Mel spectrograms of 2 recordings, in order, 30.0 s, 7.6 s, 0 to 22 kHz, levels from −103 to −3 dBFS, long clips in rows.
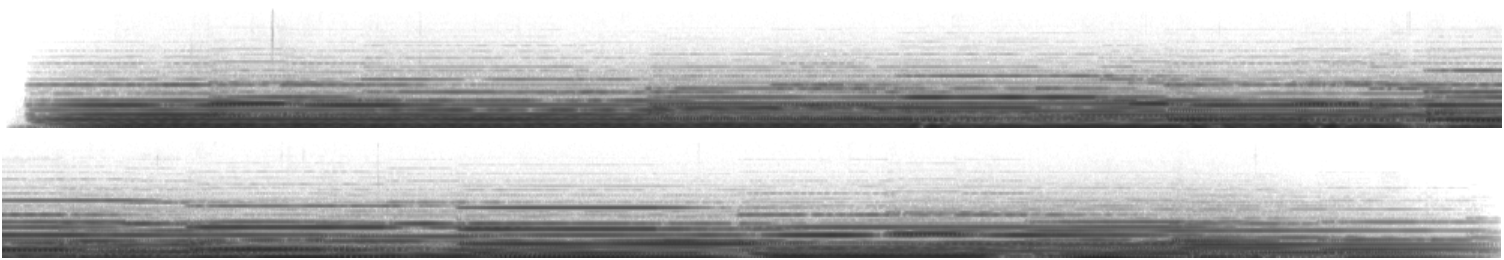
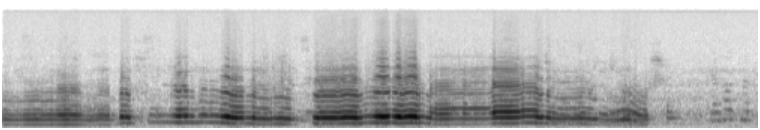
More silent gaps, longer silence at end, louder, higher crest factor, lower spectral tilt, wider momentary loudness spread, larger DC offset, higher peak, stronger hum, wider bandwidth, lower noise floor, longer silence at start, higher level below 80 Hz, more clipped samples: neither; second, 0.2 s vs 0.85 s; second, -26 LUFS vs -20 LUFS; second, 12 dB vs 18 dB; first, -12 dB/octave vs -9 dB/octave; second, 5 LU vs 19 LU; neither; second, -12 dBFS vs -4 dBFS; neither; second, 3.1 kHz vs 3.7 kHz; second, -45 dBFS vs -52 dBFS; first, 0.25 s vs 0 s; first, -28 dBFS vs -74 dBFS; neither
